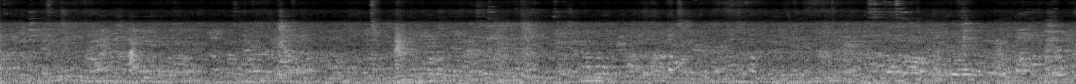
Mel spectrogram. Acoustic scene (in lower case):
crowded indoor space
